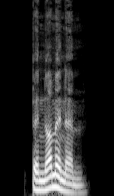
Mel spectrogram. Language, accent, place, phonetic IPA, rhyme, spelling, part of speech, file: German, Germany, Berlin, [bəˈnɔmənəm], -ɔmənəm, benommenem, adjective, De-benommenem.ogg
- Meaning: strong dative masculine/neuter singular of benommen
